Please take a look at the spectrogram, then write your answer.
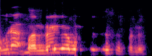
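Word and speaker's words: MGNREGA: क्या बोलते है एमजी कैसे प्रोनाउंस करेंगे सर वो मनरेगा मनरेगा अब वो आपकी मर्जी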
